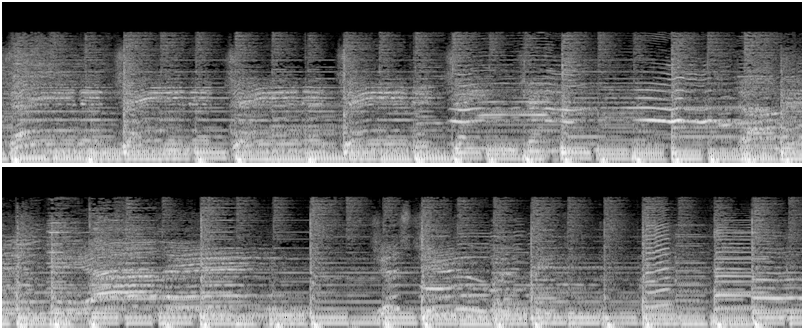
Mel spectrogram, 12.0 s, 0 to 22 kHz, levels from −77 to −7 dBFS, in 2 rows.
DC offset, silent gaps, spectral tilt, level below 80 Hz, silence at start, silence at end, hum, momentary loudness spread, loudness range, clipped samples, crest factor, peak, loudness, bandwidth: under 0.1%; none; -5 dB/octave; -22 dBFS; 0 s; 0 s; none; 4 LU; 2 LU; under 0.1%; 14 dB; 0 dBFS; -17 LUFS; 11.5 kHz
